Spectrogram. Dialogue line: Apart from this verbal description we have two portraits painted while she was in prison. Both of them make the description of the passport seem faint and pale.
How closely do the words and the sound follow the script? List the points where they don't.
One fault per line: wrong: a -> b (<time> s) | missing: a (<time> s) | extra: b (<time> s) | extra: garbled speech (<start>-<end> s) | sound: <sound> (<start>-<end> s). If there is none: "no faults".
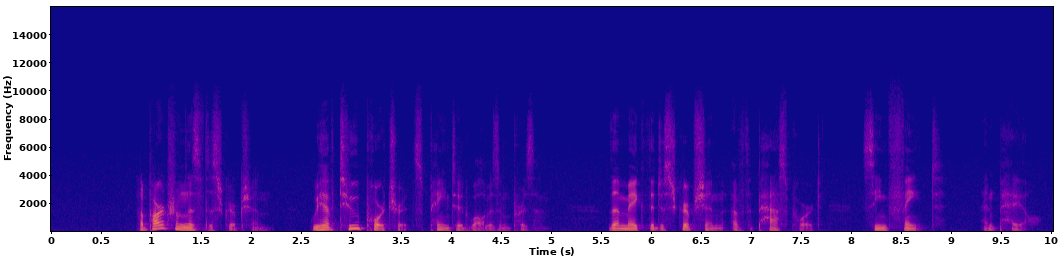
missing: verbal (1.5 s)
missing: she (4.4 s)
missing: Both of (5.0 s)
